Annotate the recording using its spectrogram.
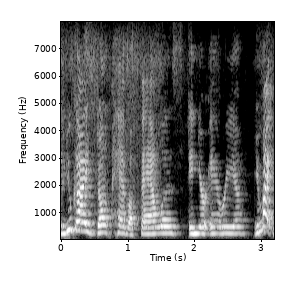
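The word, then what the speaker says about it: Fallas: but look it's f-a-l-l-s somebody told me that i'm pronouncing it wrong but as american y'all so i say phallus somebody said it's something else follow us or something i say phallus f-a-l-l-a-s yes f-a-l-l-a-s somebody told me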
